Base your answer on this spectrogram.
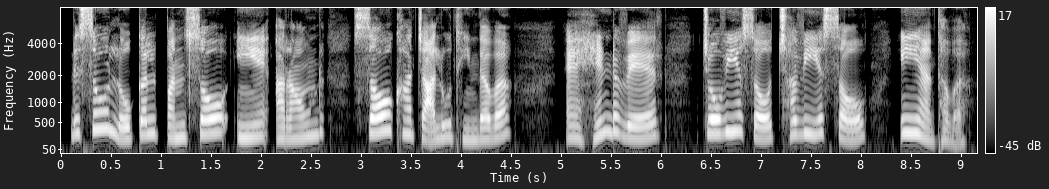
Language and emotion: Sindhi, neutral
